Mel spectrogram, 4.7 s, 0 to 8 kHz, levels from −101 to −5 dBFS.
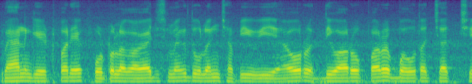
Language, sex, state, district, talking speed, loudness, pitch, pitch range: Hindi, male, Uttar Pradesh, Shamli, 265 wpm, -16 LUFS, 120 Hz, 115-125 Hz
